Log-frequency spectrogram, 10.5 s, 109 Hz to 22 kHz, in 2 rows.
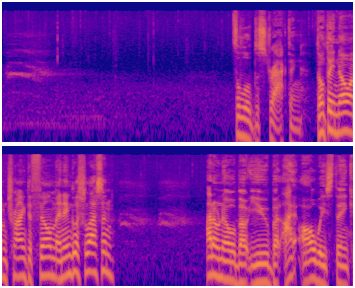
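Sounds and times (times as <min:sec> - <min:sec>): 
crows cawing and squabbling at a distance: 0:00.0 - 0:01.8, 0:06.8 - 0:08.4
speech: 0:03.5 - 0:07.1, 0:08.3 - 0:10.5.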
